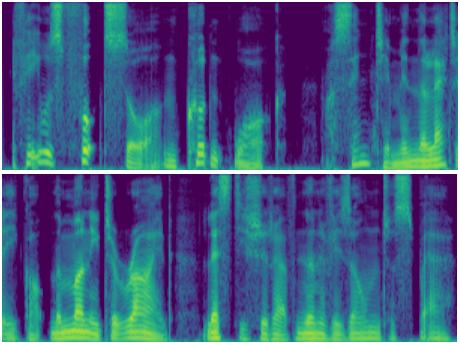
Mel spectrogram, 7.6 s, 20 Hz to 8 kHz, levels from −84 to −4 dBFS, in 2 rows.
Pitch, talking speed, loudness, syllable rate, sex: 95 Hz, 230 wpm, -21 LUFS, 5.0 syllables/s, male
